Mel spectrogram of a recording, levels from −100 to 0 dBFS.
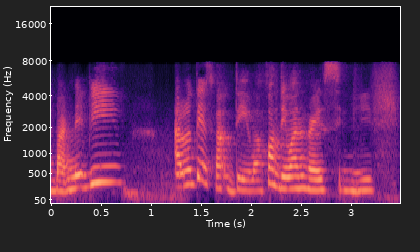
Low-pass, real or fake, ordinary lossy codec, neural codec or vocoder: none; fake; none; codec, 16 kHz, 1 kbps, X-Codec, HuBERT features, trained on balanced general audio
